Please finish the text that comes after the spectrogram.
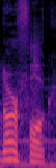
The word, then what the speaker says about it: Norfolk: Even though it's spelled Norfolk, pronounced Norfolk.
